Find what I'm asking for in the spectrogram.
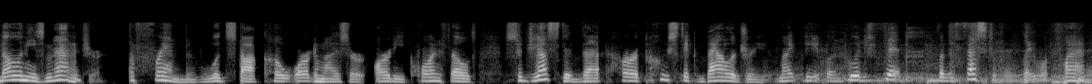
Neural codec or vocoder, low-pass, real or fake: codec, 16 kHz in and 24 kHz out, 0.6 kbps, FireRedTTS-2 codec; 7.2 kHz; fake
